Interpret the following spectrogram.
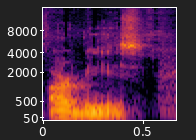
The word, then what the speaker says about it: Arby's: and so it's rb's r dot b apostrophe s and then phonetically pronounced that's arby's the name of the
